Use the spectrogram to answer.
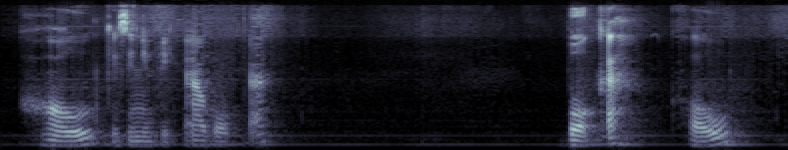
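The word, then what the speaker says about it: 口: Aquí tenemos un carácter muy utilizado en chino, que es kou, que significa boca, kou.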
